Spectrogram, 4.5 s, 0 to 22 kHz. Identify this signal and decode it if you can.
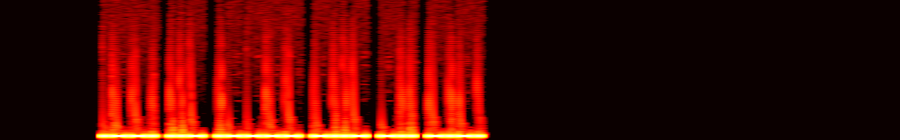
Morse code, heard as a keyed tone, about 52 wpm, 700 Hz. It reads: PU1XDC
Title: DXCC-100 Call Signs - 6 Characters - Repeated 2x - 50wpm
